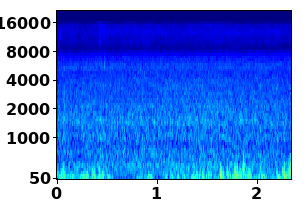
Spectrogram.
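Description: Low, uneven rumble of air buffeting the microphone, over a steady hiss.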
